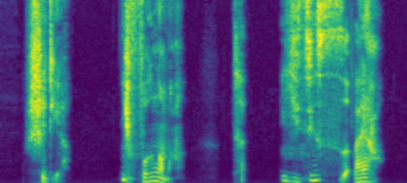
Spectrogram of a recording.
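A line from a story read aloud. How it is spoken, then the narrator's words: Shaken low rebuke. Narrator (Chinese): 吴峰心中也是一震，喉头不禁有些干燥，低声斥道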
